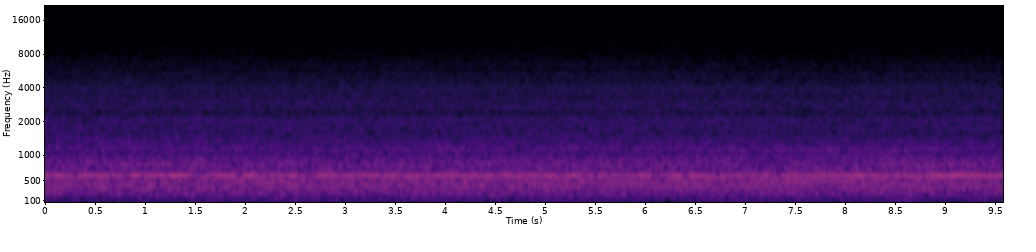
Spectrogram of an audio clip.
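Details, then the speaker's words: Antminer L3+ Scrypt ASIC miner at startup after replacing factory high-speed fans with quieter ones: even soft airy hiss and faint steady hum, no surging or ticking, much quieter than the original fans; normal fan running. "okay as you can hear right now the uh the noise is a little way way lower than before"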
